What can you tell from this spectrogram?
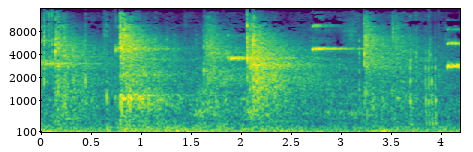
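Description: Four sharp ball impacts, about one a second, each echoing around a large gymnasium, with short high sneaker squeaks on the wooden court between them.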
